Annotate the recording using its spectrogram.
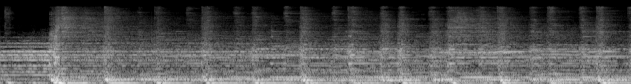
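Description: A live folk-rock band plays an instrumental passage on acoustic guitar, banjo, keyboard, cello and drums. The sound opens on held notes, and about half a second in the full band comes in on a strong hit, then carries on with a steady drum beat.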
